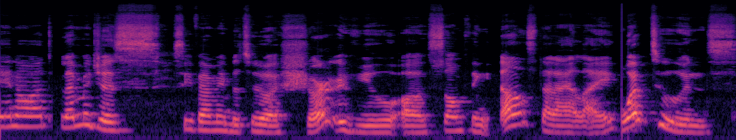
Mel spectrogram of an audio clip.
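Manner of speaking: plain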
